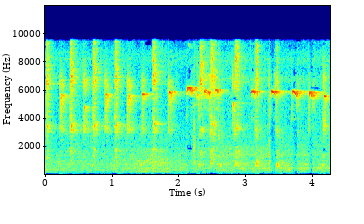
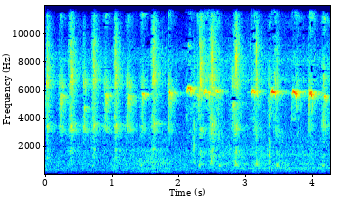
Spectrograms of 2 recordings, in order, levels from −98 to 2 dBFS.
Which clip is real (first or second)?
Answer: first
